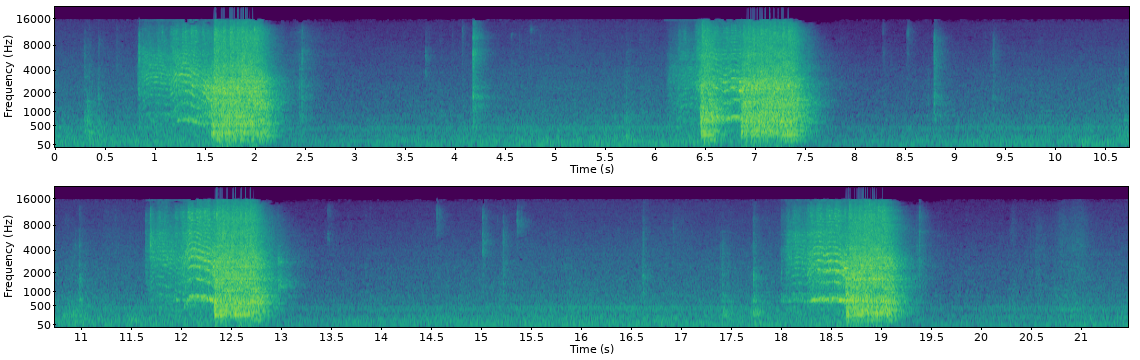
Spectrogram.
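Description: Cordless power driver running in four short bursts, about a second or so each and several seconds apart, as it drives screws into the wooden cabinet.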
